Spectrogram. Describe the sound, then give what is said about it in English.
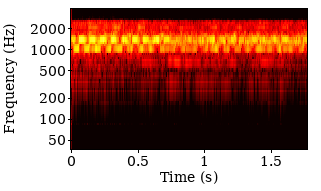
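A telephone rings loudly and steadily, its bright, buzzing tone continuing without a break for the whole moment. No one speaks over it. “Yeah, that ringing is annoying.”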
